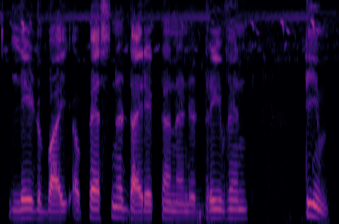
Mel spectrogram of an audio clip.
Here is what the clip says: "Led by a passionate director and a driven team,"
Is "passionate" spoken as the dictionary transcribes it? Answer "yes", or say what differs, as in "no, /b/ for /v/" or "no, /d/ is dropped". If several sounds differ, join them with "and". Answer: no, /s/ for /ʃ/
